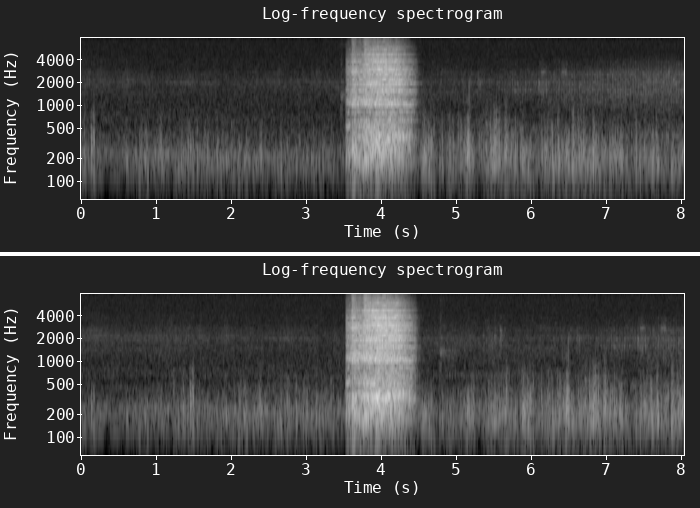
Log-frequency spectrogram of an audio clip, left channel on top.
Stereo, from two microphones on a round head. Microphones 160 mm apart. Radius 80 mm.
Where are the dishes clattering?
25° right (ahead or behind), 0.5 m.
